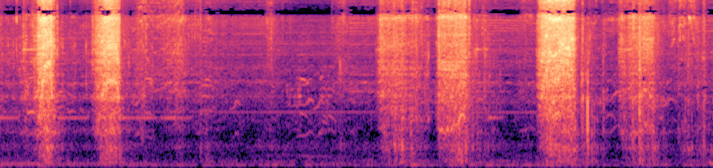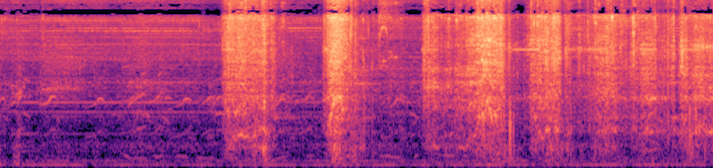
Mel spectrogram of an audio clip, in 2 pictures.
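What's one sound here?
Rubber tyres scrape and knock against rocks.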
